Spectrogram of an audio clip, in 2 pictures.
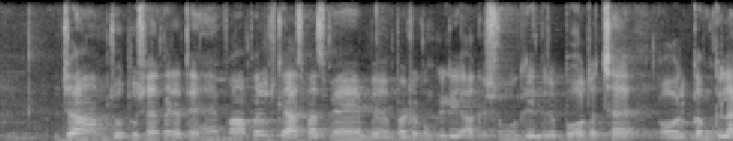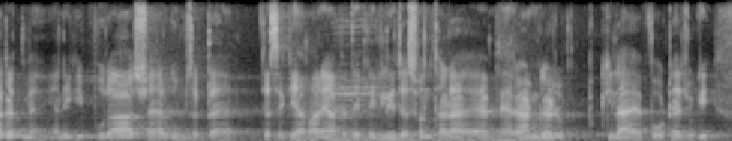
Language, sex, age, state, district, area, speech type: Hindi, male, 30-45, Rajasthan, Jodhpur, urban, spontaneous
